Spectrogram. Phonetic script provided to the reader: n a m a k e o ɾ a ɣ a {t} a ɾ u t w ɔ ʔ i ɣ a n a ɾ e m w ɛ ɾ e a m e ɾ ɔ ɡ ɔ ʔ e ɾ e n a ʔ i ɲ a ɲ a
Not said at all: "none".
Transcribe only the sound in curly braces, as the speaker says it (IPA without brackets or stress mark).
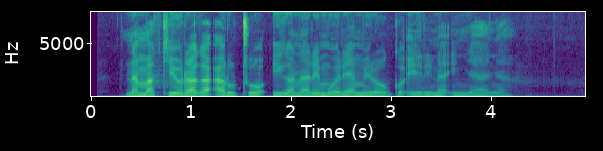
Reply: ʔ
